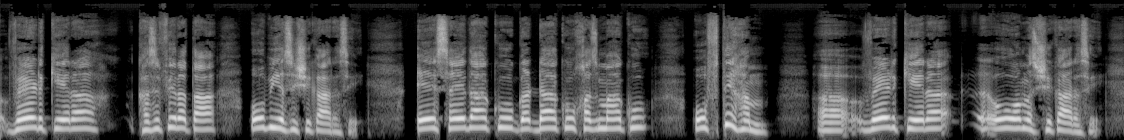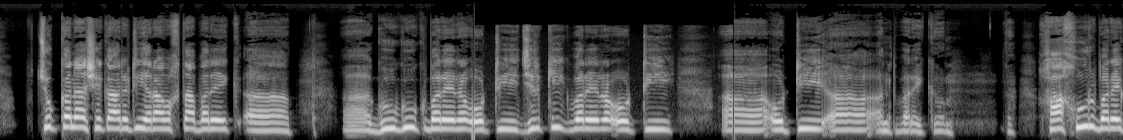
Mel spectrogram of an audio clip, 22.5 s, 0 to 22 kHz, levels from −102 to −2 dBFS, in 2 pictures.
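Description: A speech recording whose sound is swirly, smeared and hollow from start to finish, with blurred attacks. This is likely generation loss from repeated lossy coding, and the artefacts fit about three passes through MP3 at 96 kbit/s, each pass re-quantising on a shifted frame grid. On a spectrogram, content stops at 20 kHz, with speckled holes and smeared transients throughout. Just after "گُوگُوک بریرہ", from 15.96 to 18.59 s, the sound turns dull and boxy, likely because the input switched to a poorer device. A 20 ms gap marks the switch, the level barely changes, and a new noise floor sits around 50 dB below the signal. The spectrogram shows a clear ceiling at 11.1 kHz over that stretch, and the waveform shows a brief flat dropout at the switch point.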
